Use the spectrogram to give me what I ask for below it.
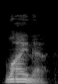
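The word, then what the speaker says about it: laighne: blue green iron heads called Lane pronounced Lina and as they were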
